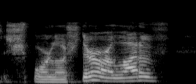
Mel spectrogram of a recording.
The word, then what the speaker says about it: Spoorloos: blew it yeah I I looked it up on Google one day I'm like I have to know how to pronounce this damn movie and uh yeah so it's it's sporos there are a lot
